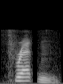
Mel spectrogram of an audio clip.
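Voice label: "threat", English, us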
